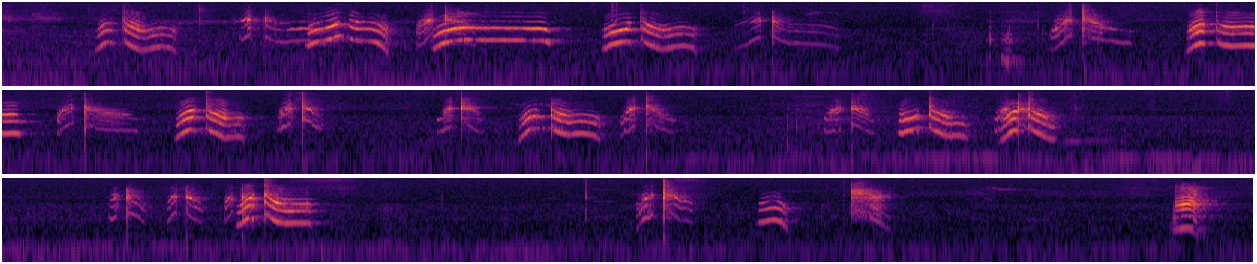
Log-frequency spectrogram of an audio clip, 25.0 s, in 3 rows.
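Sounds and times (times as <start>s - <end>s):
parakeet calling: 0.0s - 5.7s, 6.7s - 15.9s, 17.3s - 19.1s, 20.6s - 25.0s.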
